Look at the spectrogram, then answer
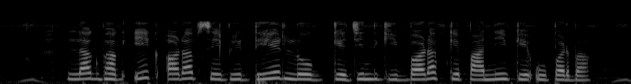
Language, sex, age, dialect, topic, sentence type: Bhojpuri, female, 18-24, Southern / Standard, agriculture, statement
